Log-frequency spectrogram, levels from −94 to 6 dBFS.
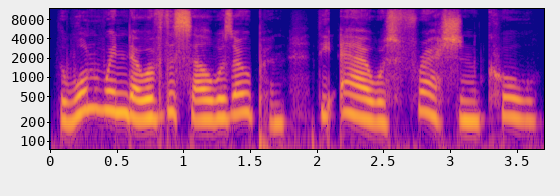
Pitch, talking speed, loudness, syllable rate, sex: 245 Hz, 225 wpm, -18 LUFS, 5.2 syllables/s, female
